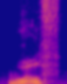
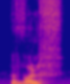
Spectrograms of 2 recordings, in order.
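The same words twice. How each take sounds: First: The name is said with plain English sounds. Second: The name is said with German-style sounds. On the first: "I think it's actually um" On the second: "that kind of Germanic Wolf"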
